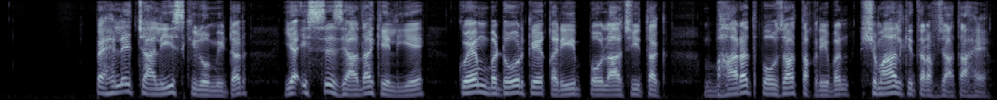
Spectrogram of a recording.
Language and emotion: Urdu, neutral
